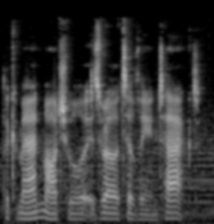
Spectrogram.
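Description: A man voicing a terse, impassive ship's computer in a tabletop game, speaking formally and flatly. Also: sits low, racing, soft background music. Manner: flat, formal, withholding.

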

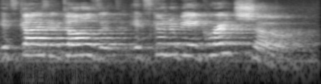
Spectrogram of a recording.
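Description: A woman playing a harried high school musical director in a stage comedy, insistently keeping order. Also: big pitch swings, fairly quick, fairly bright tone. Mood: exasperated, reassuring. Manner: insistent, trying to keep order. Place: large theater stage, filmed from the audience. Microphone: far camera. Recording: echoey auditorium, faint noise.

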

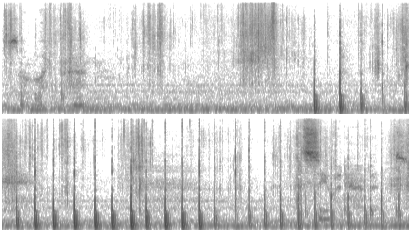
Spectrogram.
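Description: A woman's voice: lowish voice, lightly acted. Whispering, weary young backwoods woman played by an actress. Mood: dry, soothing. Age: young adult. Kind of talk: whispered ASMR roleplay. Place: dim indoor room. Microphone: close ASMR microphone.

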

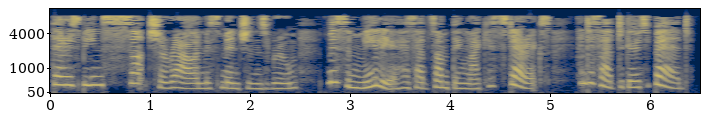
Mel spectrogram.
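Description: A woman voicing an eager schoolgirl who is quick to gossip. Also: fairly high pitch, lively intonation, mellow, no echo, close to an everyday voice.

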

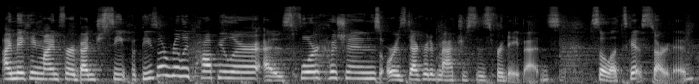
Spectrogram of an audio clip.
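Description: Craft tutorial host: young female, fairly high pitch, scripted instructional read over background music. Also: sing-song, brisk, a little mellow. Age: young adult.

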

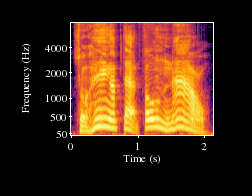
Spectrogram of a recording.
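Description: A man's voice: sits high, very animated, a bit bright, voice pushed up, exaggerated voice. A man voicing a strict, scolding mother bear in a storybook reading. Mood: stern. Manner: slow, firm scolding. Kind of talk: storybook read-aloud.

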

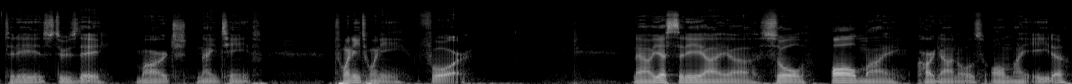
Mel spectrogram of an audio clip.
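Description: A man's voice: a bass voice, level tone, slow, darkish tone. A man in his thirties from Haiti, chatting casually and candidly to camera from his home kitchen into a studio mic, with lots of fillers. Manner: conversational and candid, with frequent fillers. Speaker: vlogger. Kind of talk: casual talking-head vlog. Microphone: studio mic on a stand in front of him.

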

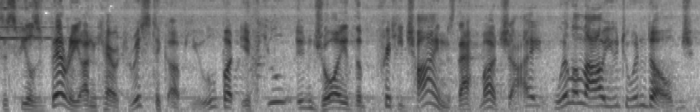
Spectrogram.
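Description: Swooping, florid talking squirrel. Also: male voice, on the high side. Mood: patient, bemused. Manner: florid, pompous, theatrical enunciation. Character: chatty, courtly talking squirrel, fussy and affable. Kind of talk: video game character acting.

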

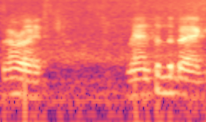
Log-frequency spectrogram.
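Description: A man's voice: medium pitch, level tone, a little slow, fairly bright tone, rough recording. A man talking casually in character as a player in an online roleplay game. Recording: faint noise behind game voice chat.

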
